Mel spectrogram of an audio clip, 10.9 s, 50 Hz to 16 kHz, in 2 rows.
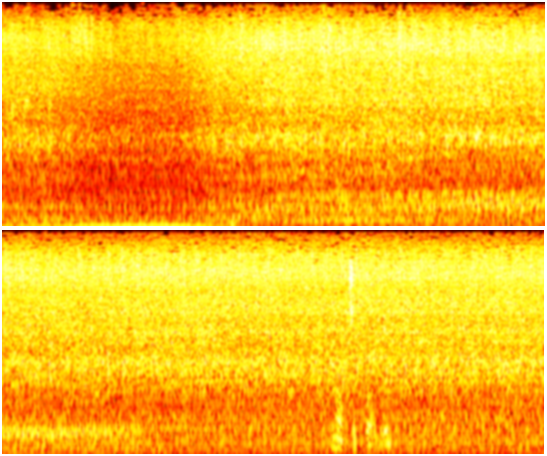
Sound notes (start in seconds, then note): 4.6 engine can be heard running smoothly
